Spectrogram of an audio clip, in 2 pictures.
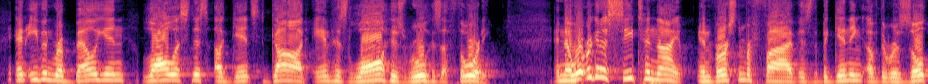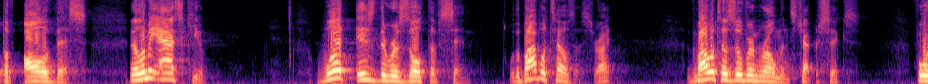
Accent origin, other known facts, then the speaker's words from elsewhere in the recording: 30 minutes from Charlottesville, Virginia, United States; my hometown, there in Charlottesville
